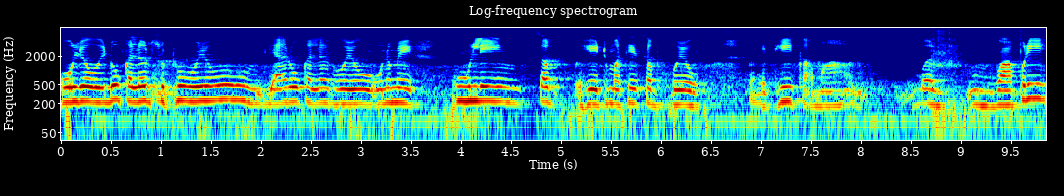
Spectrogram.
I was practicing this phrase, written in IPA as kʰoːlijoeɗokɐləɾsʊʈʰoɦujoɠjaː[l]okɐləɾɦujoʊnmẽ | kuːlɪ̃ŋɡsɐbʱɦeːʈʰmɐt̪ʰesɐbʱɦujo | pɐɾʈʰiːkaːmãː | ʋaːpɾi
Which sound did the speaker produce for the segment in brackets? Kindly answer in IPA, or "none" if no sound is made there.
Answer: ɾ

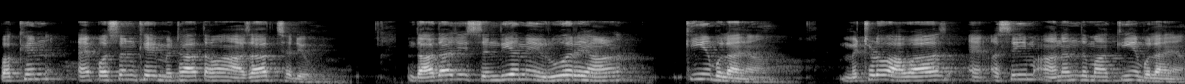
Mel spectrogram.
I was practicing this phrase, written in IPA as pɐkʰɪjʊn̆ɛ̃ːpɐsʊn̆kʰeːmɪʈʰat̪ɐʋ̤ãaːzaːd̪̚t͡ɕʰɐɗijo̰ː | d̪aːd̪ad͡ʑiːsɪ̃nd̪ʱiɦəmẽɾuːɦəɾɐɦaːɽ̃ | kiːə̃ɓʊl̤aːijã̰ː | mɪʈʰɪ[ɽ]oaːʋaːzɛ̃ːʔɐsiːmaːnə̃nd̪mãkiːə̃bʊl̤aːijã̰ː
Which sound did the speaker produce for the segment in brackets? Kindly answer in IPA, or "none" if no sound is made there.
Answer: ɽ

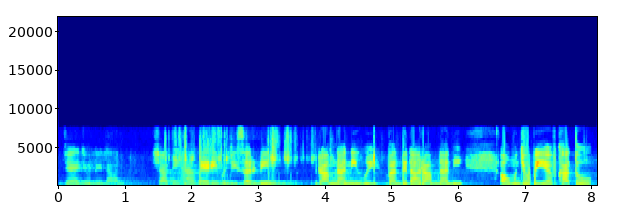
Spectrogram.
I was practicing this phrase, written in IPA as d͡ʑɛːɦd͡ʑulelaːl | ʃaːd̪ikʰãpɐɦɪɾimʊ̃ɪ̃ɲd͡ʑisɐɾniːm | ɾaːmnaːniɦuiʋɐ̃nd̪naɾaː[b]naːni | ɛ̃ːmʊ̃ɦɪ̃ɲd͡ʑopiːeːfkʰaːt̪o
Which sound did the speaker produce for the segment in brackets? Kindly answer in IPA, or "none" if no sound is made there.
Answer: m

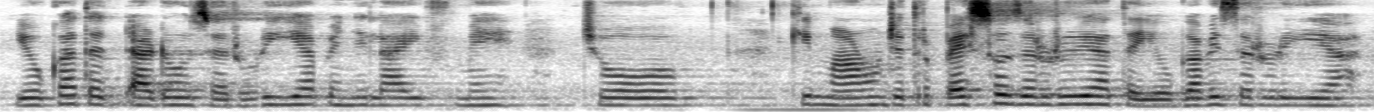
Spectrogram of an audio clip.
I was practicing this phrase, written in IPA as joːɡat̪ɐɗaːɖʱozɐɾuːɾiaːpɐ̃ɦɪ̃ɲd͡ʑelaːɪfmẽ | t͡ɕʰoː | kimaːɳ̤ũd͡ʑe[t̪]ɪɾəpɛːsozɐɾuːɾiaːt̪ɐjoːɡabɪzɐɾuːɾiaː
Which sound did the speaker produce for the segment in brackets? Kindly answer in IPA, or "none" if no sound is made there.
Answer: t̪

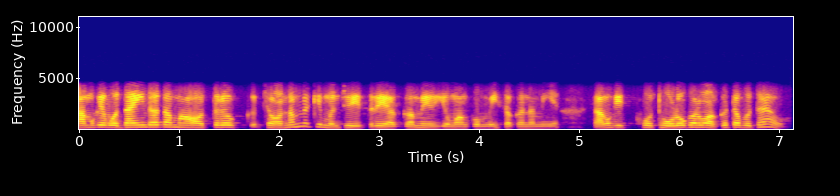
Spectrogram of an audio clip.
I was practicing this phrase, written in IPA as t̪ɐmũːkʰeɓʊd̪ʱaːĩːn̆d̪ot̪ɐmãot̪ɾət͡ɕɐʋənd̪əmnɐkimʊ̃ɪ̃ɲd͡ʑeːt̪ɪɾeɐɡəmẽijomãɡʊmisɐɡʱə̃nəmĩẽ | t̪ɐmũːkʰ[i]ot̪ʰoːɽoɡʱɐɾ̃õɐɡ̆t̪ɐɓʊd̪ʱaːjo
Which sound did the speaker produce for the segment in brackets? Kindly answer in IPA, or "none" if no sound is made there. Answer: e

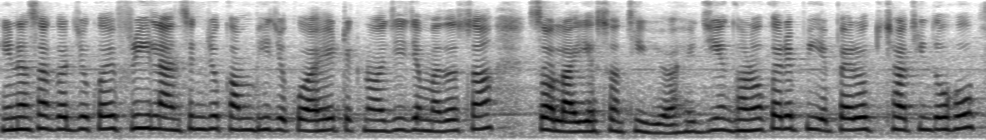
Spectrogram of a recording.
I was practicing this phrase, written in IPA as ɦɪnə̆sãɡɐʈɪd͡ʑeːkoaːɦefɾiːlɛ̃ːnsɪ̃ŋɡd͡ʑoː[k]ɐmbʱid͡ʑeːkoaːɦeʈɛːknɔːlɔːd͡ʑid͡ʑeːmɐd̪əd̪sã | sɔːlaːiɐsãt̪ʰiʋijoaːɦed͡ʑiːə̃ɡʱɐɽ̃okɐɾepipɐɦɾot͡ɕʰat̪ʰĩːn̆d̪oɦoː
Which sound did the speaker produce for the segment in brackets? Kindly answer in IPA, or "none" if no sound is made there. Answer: k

